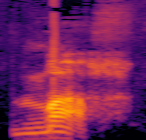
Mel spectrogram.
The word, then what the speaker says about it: Mough: Her last name was spelled M-O-U-G-H, pronounced Muff.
